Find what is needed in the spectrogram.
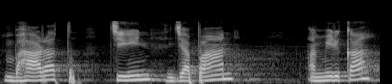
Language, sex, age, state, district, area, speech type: Maithili, female, 30-45, Bihar, Samastipur, rural, spontaneous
